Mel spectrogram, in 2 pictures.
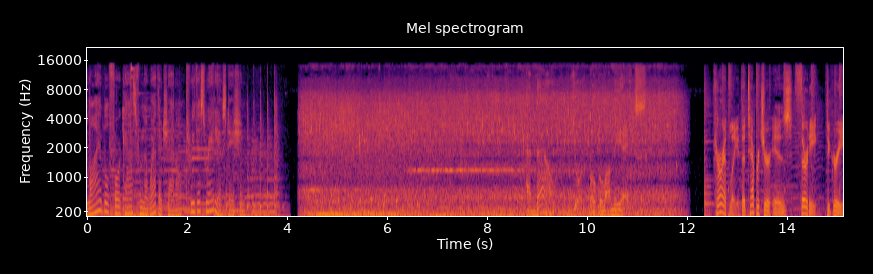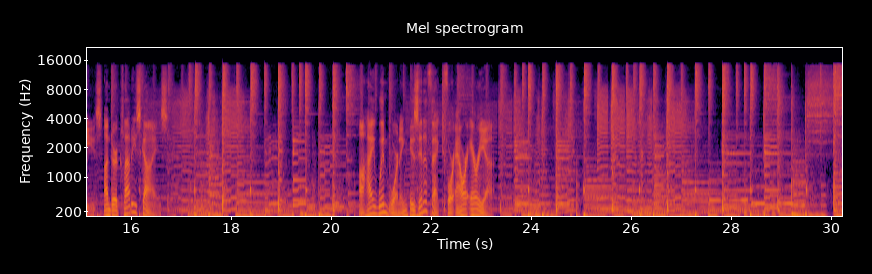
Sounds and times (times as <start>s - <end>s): Speech: 0.0s - 3.2s, 8.8s - 11.2s, 12.5s - 16.8s, 20.6s - 23.3s
Music: 0.0s - 9.4s, 12.3s - 30.2s.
